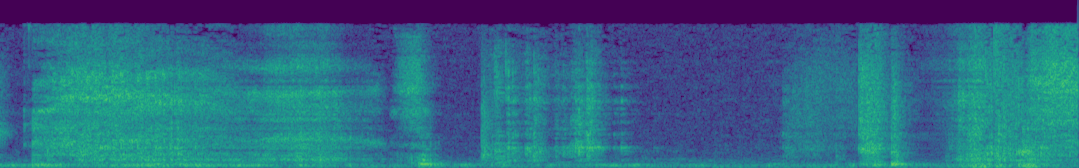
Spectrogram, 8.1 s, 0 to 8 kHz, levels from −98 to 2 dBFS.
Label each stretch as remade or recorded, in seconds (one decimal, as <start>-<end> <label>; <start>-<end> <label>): 0.0-1.8 recorded; 1.8-2.8 remade; 2.8-6.9 recorded; 6.9-7.4 remade; 7.4-8.1 recorded

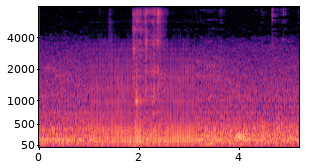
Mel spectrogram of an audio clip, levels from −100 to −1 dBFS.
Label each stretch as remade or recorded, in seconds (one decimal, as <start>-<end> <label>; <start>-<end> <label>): 0.0-1.0 recorded; 1.0-3.1 remade; 3.1-5.2 recorded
